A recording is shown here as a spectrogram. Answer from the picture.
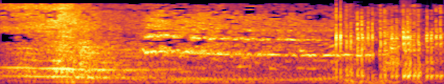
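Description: A tyre-screech skid sound effect: a loud, noisy squeal whose pitch falls slowly over about two seconds.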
